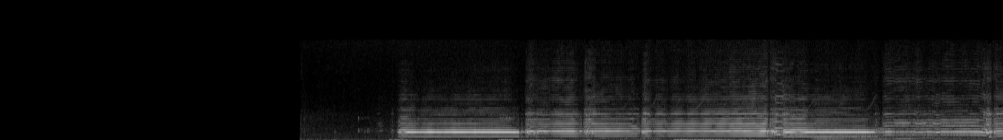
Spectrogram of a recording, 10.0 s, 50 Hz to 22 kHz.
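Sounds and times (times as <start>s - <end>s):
faint room noise: 3.0s - 10.0s
bamboo flute long note: 3.9s - 10.0s.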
